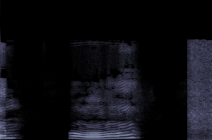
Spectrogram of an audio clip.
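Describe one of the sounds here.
A man cries out loudly.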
